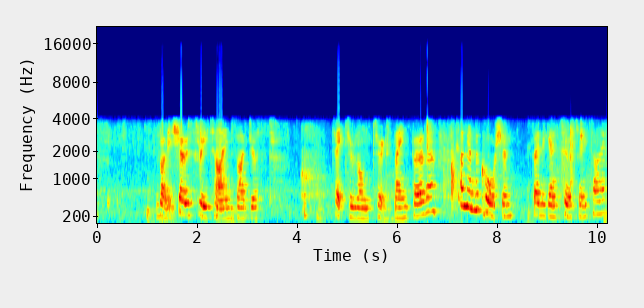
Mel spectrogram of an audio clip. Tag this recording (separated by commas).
Speech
